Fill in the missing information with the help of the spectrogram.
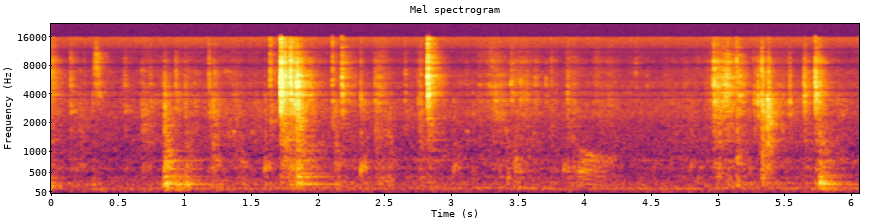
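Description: Scattered clicks and knocks of something small being handled, the loudest a little under two seconds in, with a faint voice in the background.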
